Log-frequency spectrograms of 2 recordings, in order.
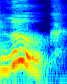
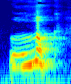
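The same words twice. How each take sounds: First: The vowel is drawn out long. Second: The vowel is clipped short. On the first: It sounds like the name Luke. The speaker calls it wrong. "좀 길게 look 이런 식으로 발음했을 때에는 사람 이름 Luke" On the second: It means the verb look. The speaker calls it right. "look 짧게 하는 거 발음 연습해 주시고요"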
